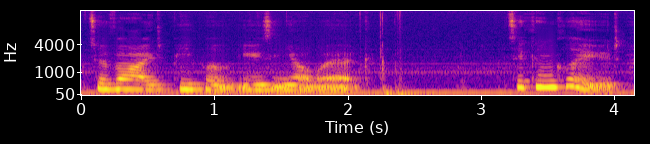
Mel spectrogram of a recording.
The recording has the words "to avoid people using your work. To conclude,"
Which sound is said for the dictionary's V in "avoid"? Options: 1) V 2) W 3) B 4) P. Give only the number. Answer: 1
